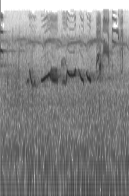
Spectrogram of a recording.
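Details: Common blackbird male at sunset by a railway footbridge in Oradea, singing to hold territory: a rich, mellow warble of linked fluty notes, then a sharp high chattering flourish near the end.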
